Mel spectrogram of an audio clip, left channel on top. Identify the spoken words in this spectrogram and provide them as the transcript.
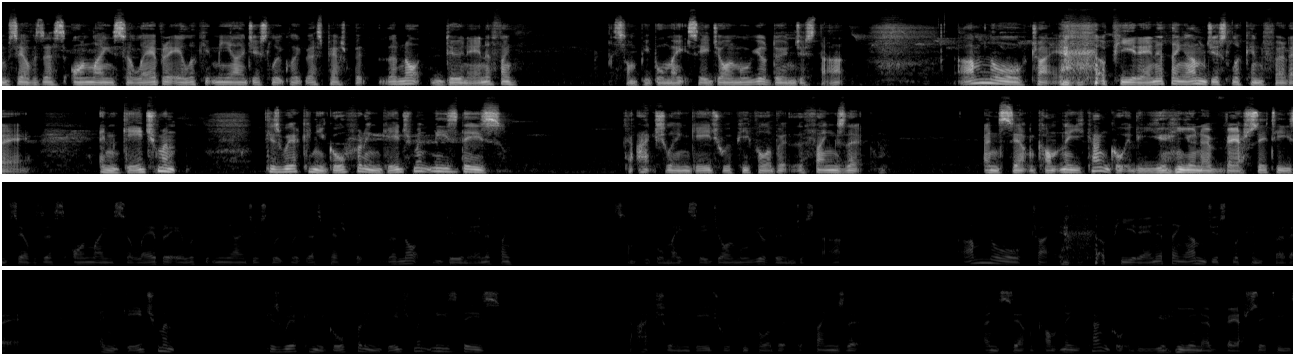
as this online celebrity. Look at me, I just look like this person. But they're not doing anything. Some people might say, John, well, you're doing just that. I'm not trying to appear anything. I'm just looking for engagement. Because where can you go for engagement these days? To actually engage with people about the things that in certain company, you can't go to the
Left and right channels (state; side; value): quieter; right; 33.0 dB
